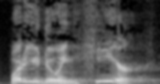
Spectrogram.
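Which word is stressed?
here. The word 'here' carries the main stress. Asks why the person is in this place. "A question of availability"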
